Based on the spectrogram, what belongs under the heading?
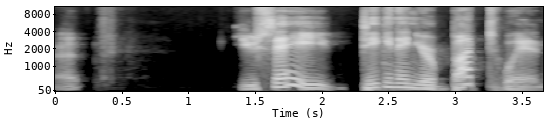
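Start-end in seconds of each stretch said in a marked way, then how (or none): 1.4-3.7 very loud, high-pitched, belted villain voice. Impression of a modern, chronically online version, Joker voice. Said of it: "this is an impression of the Joker".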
